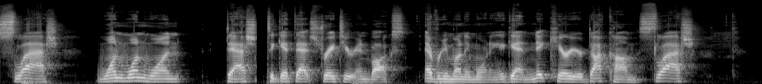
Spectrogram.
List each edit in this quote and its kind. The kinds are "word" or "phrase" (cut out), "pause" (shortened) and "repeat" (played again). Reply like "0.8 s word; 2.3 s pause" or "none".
2.6 s word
